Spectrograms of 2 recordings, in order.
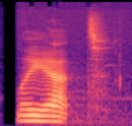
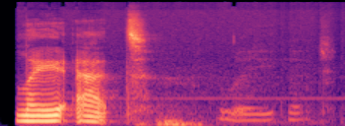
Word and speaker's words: layette: is a noun this word is from French layette maybe alternate pronunciations there is no alternate pronunciation could you repeat it please lay at L a ye ET this word has a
